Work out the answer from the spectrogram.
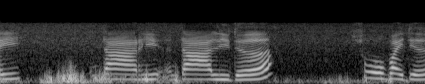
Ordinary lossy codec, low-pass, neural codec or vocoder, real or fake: none; 7.2 kHz; none; real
